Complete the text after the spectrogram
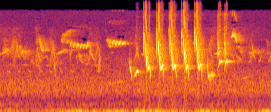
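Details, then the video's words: Flycatcher called sikatan londo, wild, starting with thin high whistles and short sweeps, then a burst of loud, sharp downward-slurred notes repeated quickly, tailing off into softer chips. "Sikatan LONDO"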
